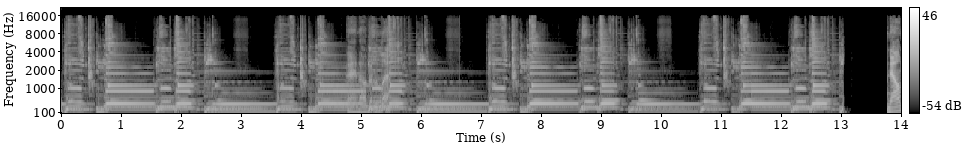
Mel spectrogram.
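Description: Recorded guitar playing strummed chords, being panned toward the right so that the left channel's level is lowered. The playing stops about a second before the end.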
